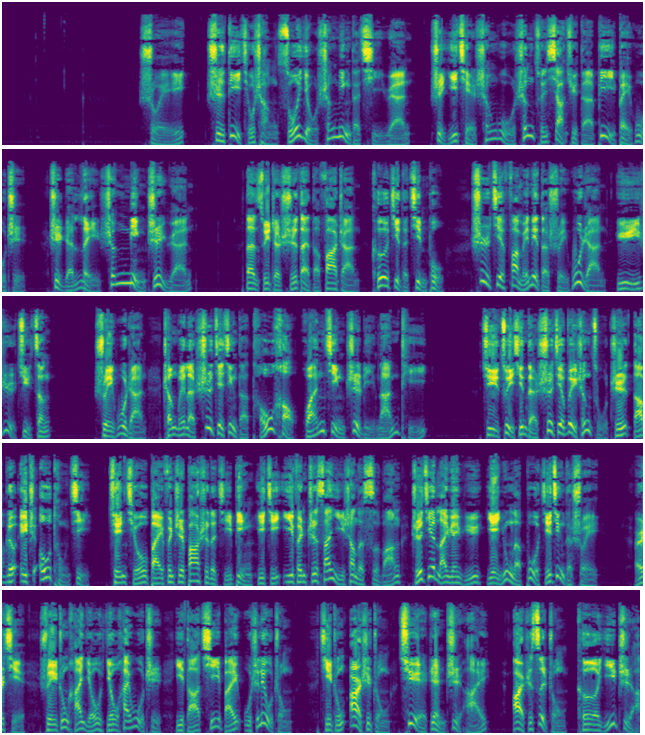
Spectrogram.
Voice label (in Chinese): 男 产品介绍; 纯净水器介绍; 普特纯净水器介绍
